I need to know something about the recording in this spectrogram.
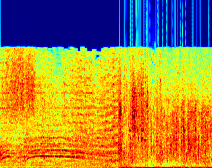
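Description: Soundtrack music, then a loud explosion boom about a second in as a flying blue furry creature bursts into a cloud of blue smoke.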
